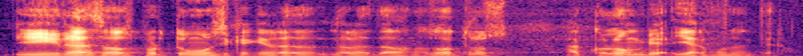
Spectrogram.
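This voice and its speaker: A man co-hosting a casual talk show, appreciative and trailing off softly at the ends of sentences. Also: low voice, expressive, rapid-fire. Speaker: co-host. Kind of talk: casual podcast chat.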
